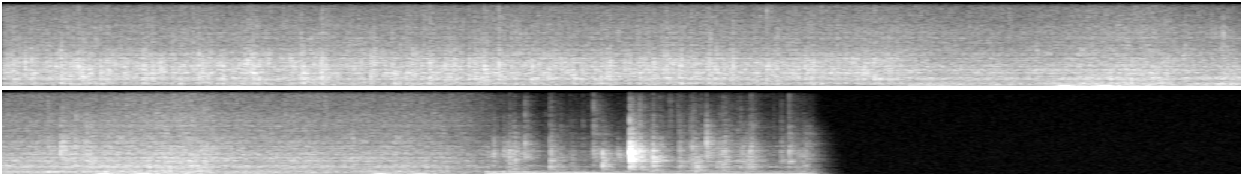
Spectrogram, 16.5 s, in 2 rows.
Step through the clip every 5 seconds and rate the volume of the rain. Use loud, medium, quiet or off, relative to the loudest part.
loud, loud, medium, off.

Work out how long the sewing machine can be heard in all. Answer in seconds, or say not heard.
not heard.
